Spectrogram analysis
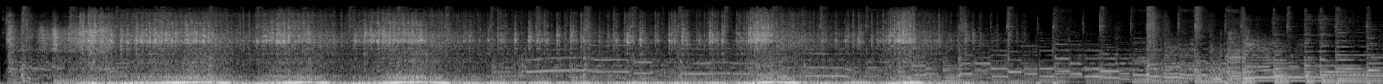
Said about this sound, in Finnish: Kone käyntiin.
